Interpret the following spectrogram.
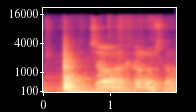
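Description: A single sharp knock of something being set down on a wooden lectern, about a third of a second in, followed by a man's voice.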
